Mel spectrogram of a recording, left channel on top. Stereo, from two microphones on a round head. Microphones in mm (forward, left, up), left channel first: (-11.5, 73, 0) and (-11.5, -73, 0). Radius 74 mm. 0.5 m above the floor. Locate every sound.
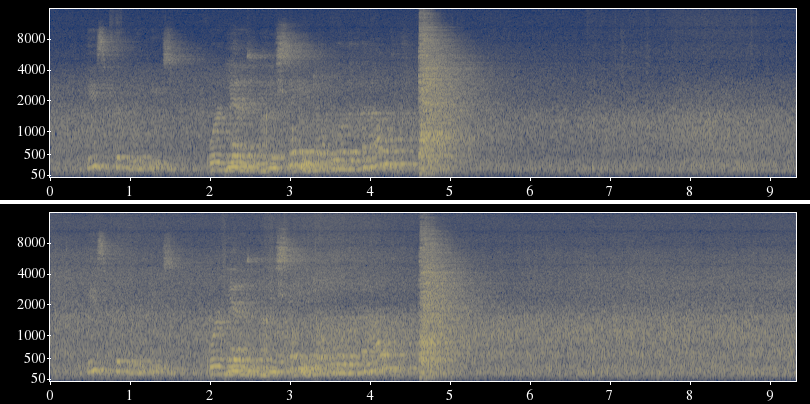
0.5 s a woman speaking: centre (ahead or behind), 0.8 m
2.2 s a woman speaking: 20° right (ahead or behind), 3 m
4.6 s a gunshot: 80° left, 4 m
